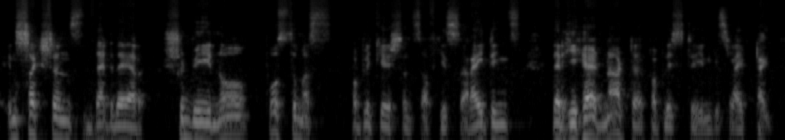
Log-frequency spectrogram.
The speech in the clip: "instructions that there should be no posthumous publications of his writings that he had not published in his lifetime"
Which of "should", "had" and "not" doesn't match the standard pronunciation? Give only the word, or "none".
none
